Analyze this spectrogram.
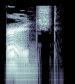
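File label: "urged", British English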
